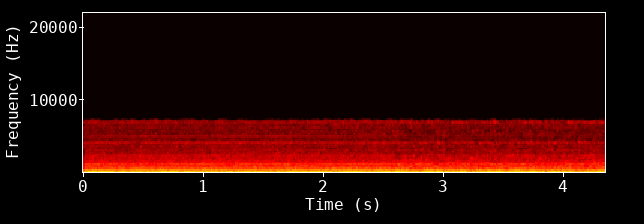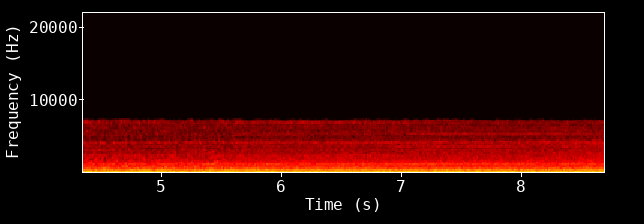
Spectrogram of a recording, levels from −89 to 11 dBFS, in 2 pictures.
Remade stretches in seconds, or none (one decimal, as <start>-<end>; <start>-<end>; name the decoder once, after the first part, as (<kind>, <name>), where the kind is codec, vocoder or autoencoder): 2.6-5.6 (vocoder, HiFi-GAN)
